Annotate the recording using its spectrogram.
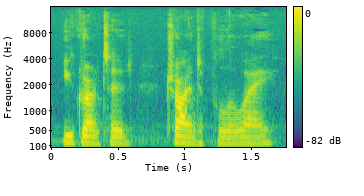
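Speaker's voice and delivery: plain reading voice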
